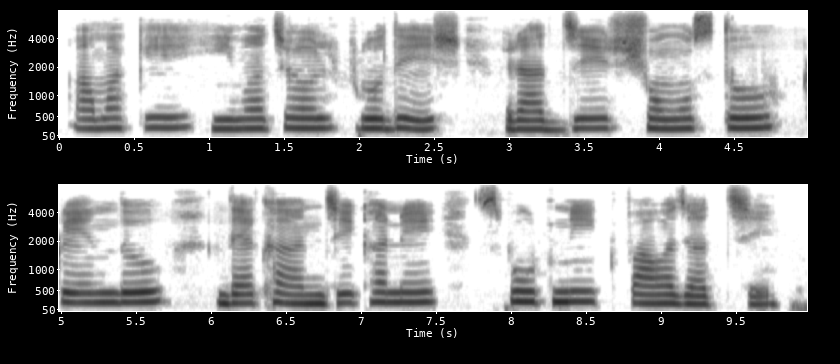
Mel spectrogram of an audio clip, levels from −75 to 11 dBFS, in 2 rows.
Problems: none marked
